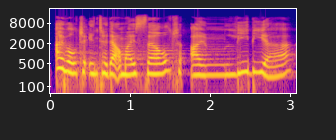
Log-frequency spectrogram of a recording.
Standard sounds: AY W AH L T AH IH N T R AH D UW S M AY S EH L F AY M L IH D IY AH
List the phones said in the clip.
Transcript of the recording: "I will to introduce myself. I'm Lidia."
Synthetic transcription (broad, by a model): AY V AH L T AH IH N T AH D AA M AY S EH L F AY M L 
